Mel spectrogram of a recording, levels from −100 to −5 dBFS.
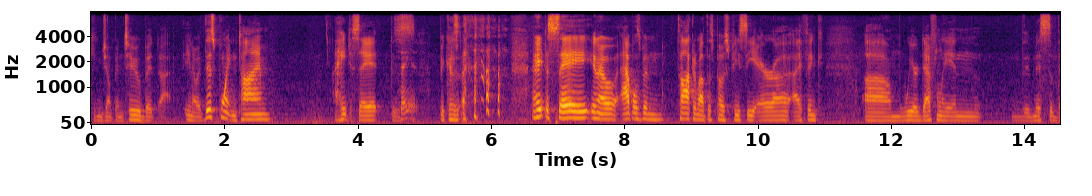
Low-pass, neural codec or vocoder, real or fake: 7.2 kHz; none; real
